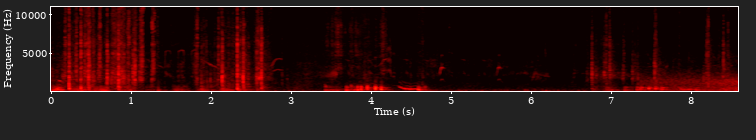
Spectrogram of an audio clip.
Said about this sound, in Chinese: 莱莱喜欢和别人分享， 他把一些饼干渣分给一群鸽子们吃。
